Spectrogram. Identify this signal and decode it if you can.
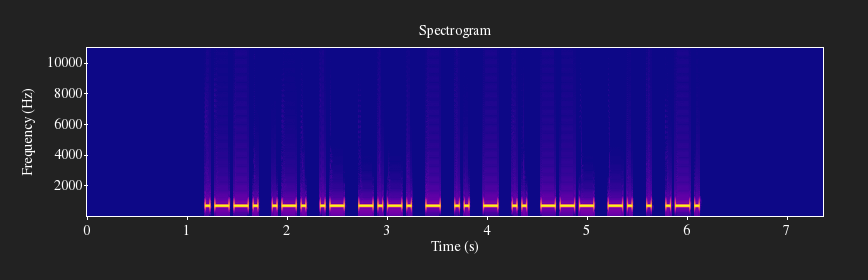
Morse code, heard as a keyed tone, about 25 wpm, 700 Hz. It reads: PRACTITIONER
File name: Twelve Letter Words - 25wpm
